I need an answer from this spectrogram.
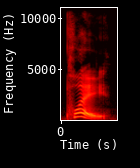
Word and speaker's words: play: Here's another common way to spell the long A sound. It's A-Y, like in the word p-l-a, play.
